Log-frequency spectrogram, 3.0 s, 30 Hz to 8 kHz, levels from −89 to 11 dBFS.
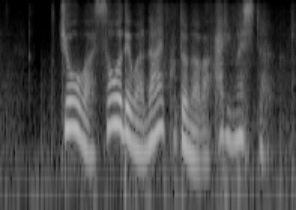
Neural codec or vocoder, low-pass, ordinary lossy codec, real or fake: codec, 16 kHz, 0.7 kbps, FocalCodec; 7.2 kHz; none; fake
